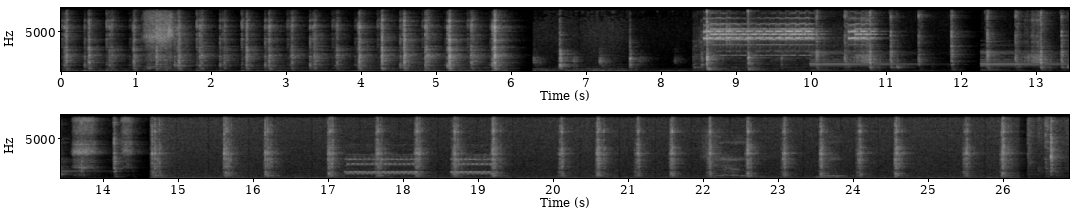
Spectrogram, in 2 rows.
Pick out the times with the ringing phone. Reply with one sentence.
The ringing phone can be heard from 8.4 to 10.9 s and from 17.2 to 19.2 s.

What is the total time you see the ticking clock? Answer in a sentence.
You can hear the ticking clock for 27 seconds altogether.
